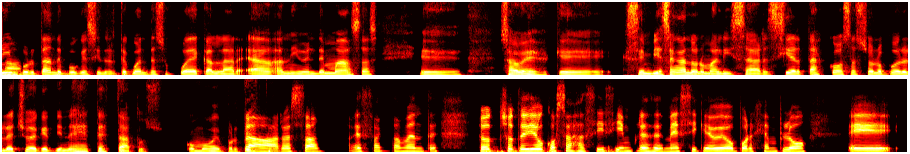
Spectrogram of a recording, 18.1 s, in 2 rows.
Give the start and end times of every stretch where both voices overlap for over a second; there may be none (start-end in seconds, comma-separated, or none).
none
